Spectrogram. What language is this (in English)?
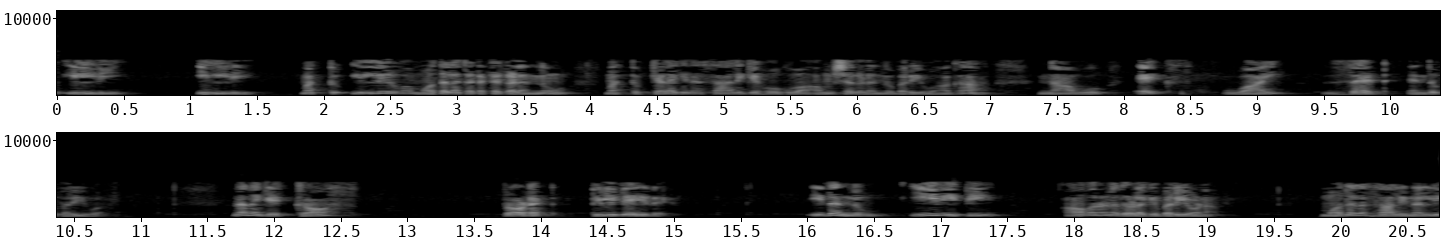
Kannada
